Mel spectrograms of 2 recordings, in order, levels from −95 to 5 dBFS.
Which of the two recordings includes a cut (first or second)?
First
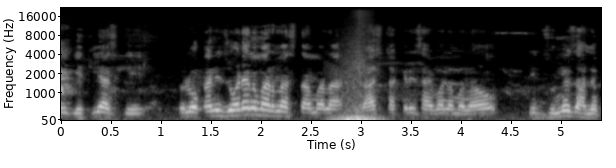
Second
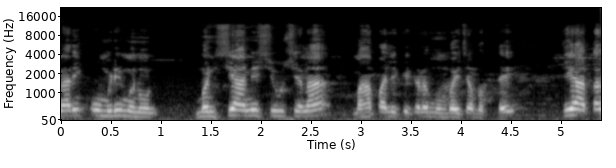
first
